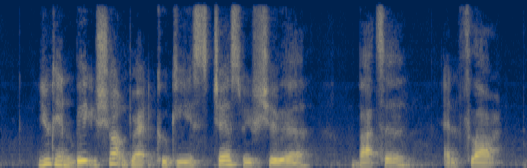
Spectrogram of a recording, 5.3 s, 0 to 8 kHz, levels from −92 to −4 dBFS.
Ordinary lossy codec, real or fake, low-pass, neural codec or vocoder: none; fake; none; codec, 16 kHz, 2 kbps, FreqCodec, larger model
